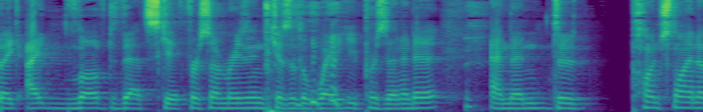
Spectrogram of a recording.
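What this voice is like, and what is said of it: Usual voice. Nothing is said of it.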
